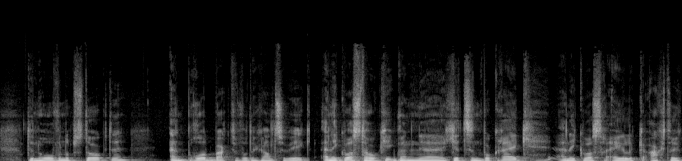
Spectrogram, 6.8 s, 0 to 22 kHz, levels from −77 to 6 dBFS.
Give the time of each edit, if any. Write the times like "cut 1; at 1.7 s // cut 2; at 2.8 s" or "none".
cut 1; at 3.1 s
